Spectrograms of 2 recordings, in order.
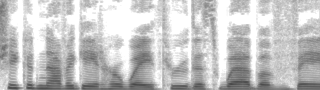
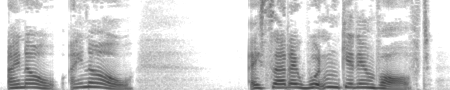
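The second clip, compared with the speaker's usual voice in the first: impatient; 8 semitones higher, 3 dB louder than usual. Acted. Ridley cutting off her dad.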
